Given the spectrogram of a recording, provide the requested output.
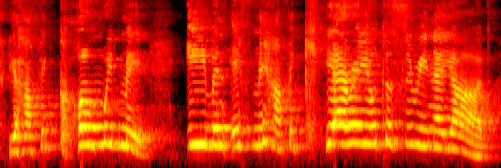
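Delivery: high, very loud insistence; angry shout. A narrator's reading. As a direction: shout the order, brooking no refusal. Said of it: "Tiger shouted".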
